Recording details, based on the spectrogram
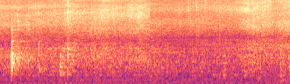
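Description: Onions sauté in a pan for Spanish paella, a faint steady sizzle with a soft clink of a utensil at the start, quiet and continuous.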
